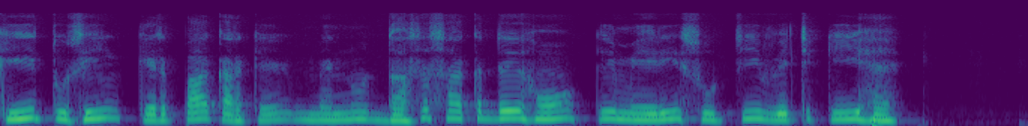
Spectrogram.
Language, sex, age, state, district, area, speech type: Punjabi, male, 18-30, Punjab, Hoshiarpur, rural, read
